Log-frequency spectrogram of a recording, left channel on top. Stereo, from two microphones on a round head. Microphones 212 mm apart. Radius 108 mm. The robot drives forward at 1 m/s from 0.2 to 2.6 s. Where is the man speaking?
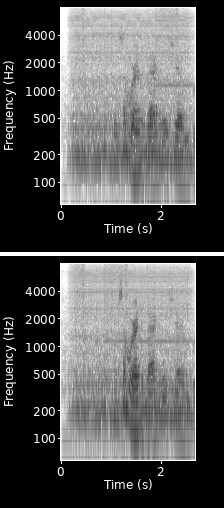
55° right (ahead or behind), 0.5 m; by 2.7 s 20° right (ahead or behind), 1.3 m.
